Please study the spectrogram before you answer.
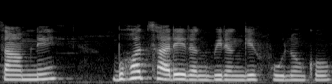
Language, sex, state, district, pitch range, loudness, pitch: Hindi, female, Chandigarh, Chandigarh, 210-245 Hz, -16 LUFS, 220 Hz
